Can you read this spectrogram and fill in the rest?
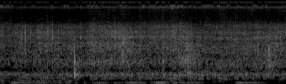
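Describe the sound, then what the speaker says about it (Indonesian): Bok choy and mixed vegetables being stirred in a frying pan, giving a steady hiss of sizzling with soft scraping and stirring sounds, close and unbroken, with no talk. "Kita masukkan semua sayurannya ini. Setelah itu, jika sudah kita masukkan, kita aduk sampai dengan rata."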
